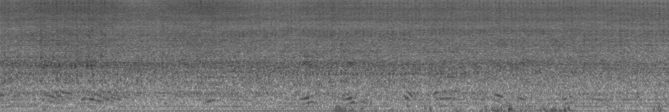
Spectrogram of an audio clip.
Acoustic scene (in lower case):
residential area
